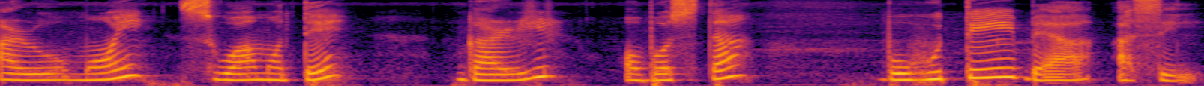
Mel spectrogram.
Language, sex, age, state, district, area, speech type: Assamese, female, 30-45, Assam, Sonitpur, rural, spontaneous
